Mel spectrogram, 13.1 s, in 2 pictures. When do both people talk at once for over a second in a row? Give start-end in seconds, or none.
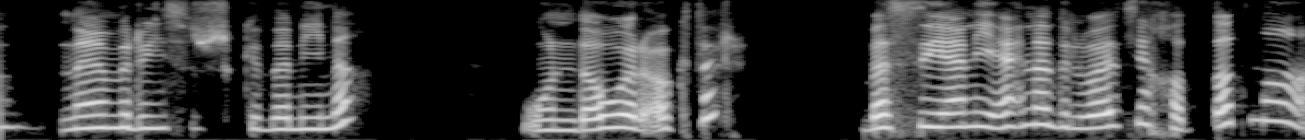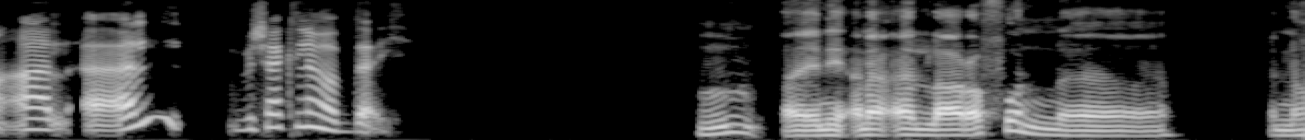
none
